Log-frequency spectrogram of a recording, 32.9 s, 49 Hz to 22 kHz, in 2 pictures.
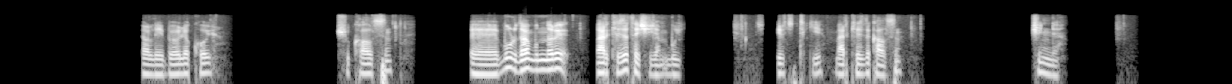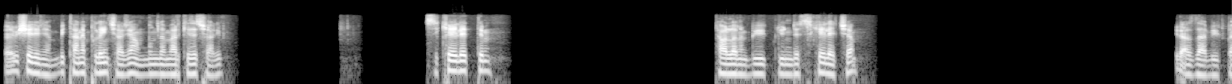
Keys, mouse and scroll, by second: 0.3 ctrl+click, 0.9 g, 3.5 click, 3.9 g, 5.2 g, 5.9 shift+middle click, 6.1-6.5 scroll up 2, 6.5 shift+middle click, 7.4 click, 7.8 shift+click, 9.7 alt+g, 10.4-12.9 shift+middle drag, 12.9 shift+a, 14.8 KP_7, 15.6 shift+a, 17.6 x, 18.4 shift+s, 19.1 shift+a, 20.7 g, 23.6 g, 25.7 s, 28.7 middle click, 29.2 scroll up 2, 30.4 s.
